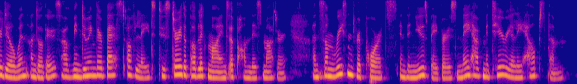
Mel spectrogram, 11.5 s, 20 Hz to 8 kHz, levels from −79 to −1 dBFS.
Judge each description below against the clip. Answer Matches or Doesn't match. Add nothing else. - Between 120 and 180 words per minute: Matches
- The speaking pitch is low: Doesn't match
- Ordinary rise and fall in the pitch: Matches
